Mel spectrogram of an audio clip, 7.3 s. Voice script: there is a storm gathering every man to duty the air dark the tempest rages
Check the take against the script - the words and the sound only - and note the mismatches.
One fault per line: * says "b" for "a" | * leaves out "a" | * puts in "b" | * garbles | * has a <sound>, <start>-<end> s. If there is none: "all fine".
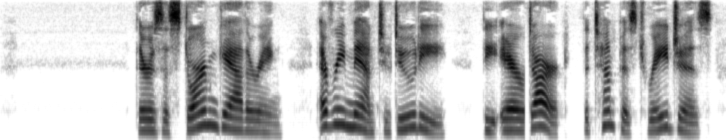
all fine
